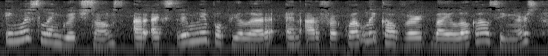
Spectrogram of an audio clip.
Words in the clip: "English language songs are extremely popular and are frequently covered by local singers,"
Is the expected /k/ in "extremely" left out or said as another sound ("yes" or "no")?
no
